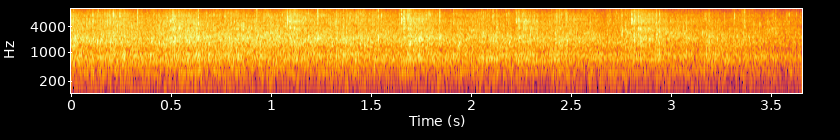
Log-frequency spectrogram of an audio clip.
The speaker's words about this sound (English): Thank you for that bold one hand clap. Everybody clap unto the Lord.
